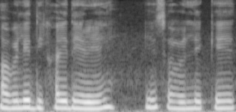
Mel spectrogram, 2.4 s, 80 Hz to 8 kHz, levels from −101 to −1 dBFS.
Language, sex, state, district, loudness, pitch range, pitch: Hindi, male, Uttar Pradesh, Muzaffarnagar, -14 LUFS, 185-195 Hz, 190 Hz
